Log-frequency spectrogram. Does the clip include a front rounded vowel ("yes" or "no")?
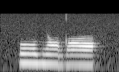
no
